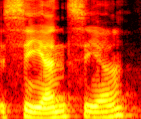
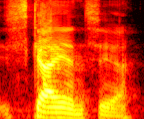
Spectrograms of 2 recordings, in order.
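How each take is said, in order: First: The word begins with a soft s sound. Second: The word begins with a hard sk sound. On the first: The speaker calls it wrong. "you said sci- Ciencia" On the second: The speaker calls it right. "but it'd be ski"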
